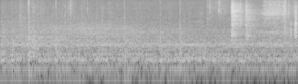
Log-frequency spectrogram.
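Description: Pen scratching on paper in short strokes as numbers are written and underlined, the strokes clearest near the end, over a steady low hum.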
